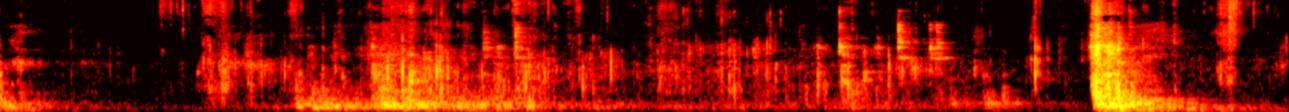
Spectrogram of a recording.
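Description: Footsteps crunching on loose gravel, with a louder, sharper crunch about five and a half seconds in.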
